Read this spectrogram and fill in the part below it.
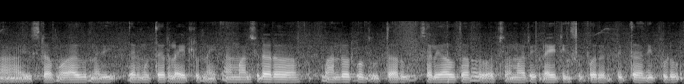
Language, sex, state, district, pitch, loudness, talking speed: Telugu, male, Andhra Pradesh, Srikakulam, 115 Hz, -14 LUFS, 165 wpm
